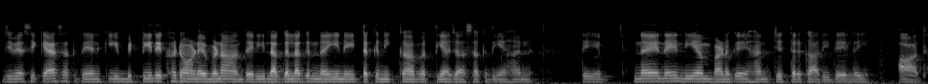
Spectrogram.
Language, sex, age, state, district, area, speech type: Punjabi, male, 18-30, Punjab, Rupnagar, rural, spontaneous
